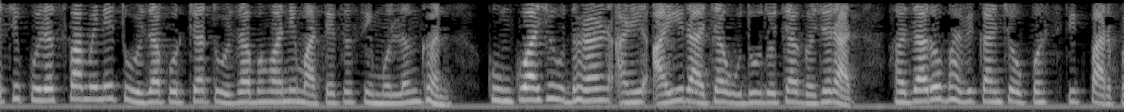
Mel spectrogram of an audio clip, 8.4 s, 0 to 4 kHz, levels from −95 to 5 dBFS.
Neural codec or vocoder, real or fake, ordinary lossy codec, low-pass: none; real; none; 3.6 kHz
